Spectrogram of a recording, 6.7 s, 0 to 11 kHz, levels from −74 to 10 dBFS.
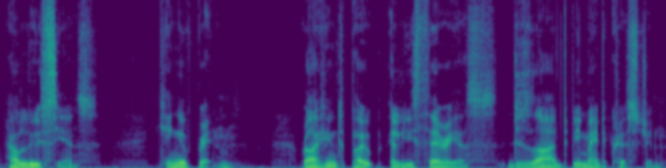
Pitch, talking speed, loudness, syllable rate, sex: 90 Hz, 135 wpm, -18 LUFS, 4.5 syllables/s, male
